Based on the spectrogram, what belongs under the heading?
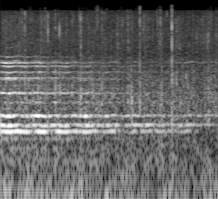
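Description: Light rain patters steadily on a surface, a soft, scattered spray of tiny drop ticks over a faint steady hum, with no voices present.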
